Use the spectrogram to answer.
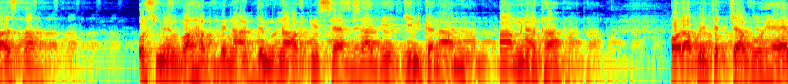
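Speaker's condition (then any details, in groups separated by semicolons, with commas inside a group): No condition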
